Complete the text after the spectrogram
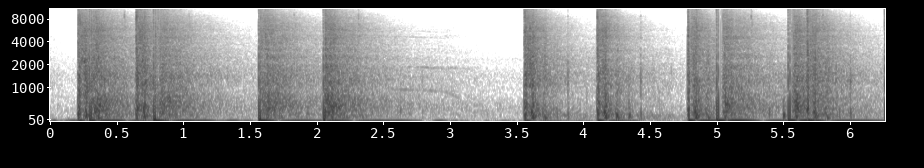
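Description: Fireworks burst with loud booming bangs, one after another.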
